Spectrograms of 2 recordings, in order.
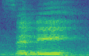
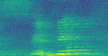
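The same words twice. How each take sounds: First: It is said firmly and confidently. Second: It is said hesitantly and unsure.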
